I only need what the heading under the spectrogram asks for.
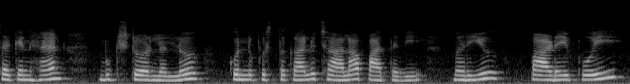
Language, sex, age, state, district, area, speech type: Telugu, female, 18-30, Andhra Pradesh, Kakinada, rural, spontaneous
